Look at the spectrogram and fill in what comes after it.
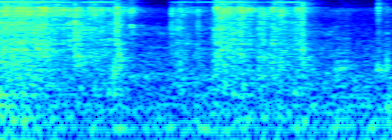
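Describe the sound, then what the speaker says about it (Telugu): A sewing machine running steadily as it stitches a three-layer dress, a close, continuous mechanical whir with faint rhythmic pulsing, no voices. "నీట్గా దీన్ని ఇలా పట్టుకొని ఇలా స్టిచ్ చేస్తాం."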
